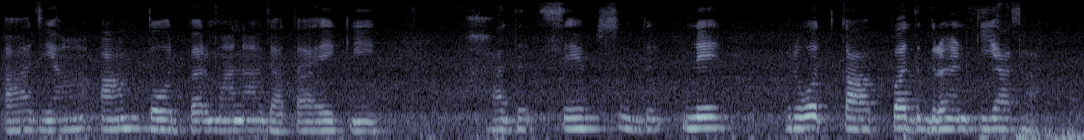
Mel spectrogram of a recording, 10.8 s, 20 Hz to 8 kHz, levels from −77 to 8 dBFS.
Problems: constant background noise, echo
